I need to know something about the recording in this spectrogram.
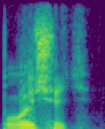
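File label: on the square, radio, Russian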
